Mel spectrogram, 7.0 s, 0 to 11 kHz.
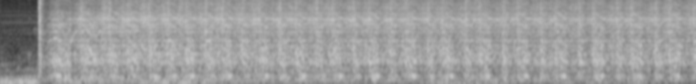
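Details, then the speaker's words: GM 2.2L engine that died after a downstream O2 sensor replacement, crank-no-start with spark present: fast, light cranking that spins freely and never fires, with an unusual rhythm. The cam does not move, confirming a broken timing chain or gear. "okay good there is no movement of that cam shaft so that confirms our call that this thing has a broken chain or a busted gear"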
